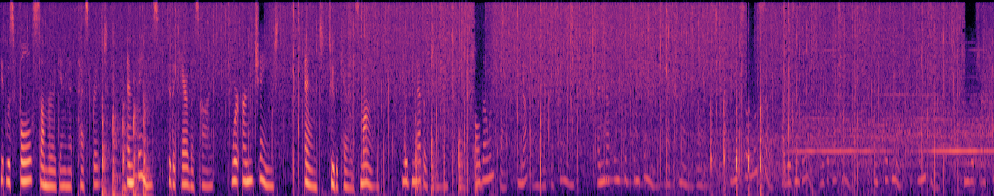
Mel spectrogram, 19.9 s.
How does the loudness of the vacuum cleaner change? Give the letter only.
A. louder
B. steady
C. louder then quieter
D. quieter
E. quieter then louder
A.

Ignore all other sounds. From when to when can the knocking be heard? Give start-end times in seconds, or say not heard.
2.0-3.1, 8.2-9.7, 14.2-15.3.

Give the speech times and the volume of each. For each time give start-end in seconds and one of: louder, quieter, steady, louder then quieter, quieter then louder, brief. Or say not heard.
0.0-19.8 quieter.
